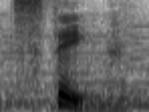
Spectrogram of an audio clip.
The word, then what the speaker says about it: steak: Mas quando queremos falar bife, a pronúncia correta é steak.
